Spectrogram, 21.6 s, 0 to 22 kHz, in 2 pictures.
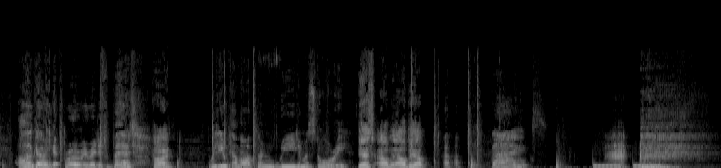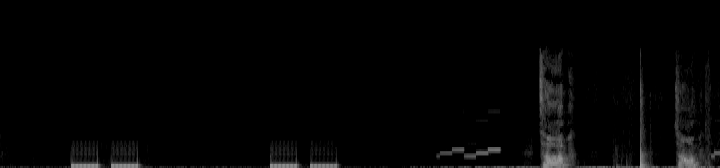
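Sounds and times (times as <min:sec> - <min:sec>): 
speech: 0:00.0 - 0:08.4, 0:09.1 - 0:10.2, 0:18.9 - 0:19.5, 0:21.0 - 0:21.4
phone ringing with a double-pulse electronic tone: 0:08.9 - 0:09.7, 0:11.9 - 0:13.0, 0:14.9 - 0:16.0, 0:17.4 - 0:18.4
short rising run of beeps: 0:17.4 - 0:18.4.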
